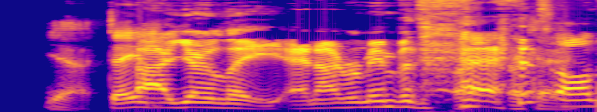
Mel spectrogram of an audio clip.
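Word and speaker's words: Yolei: wow it said yoli she pronounced her name to rhyme with go see okay yeah weird and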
